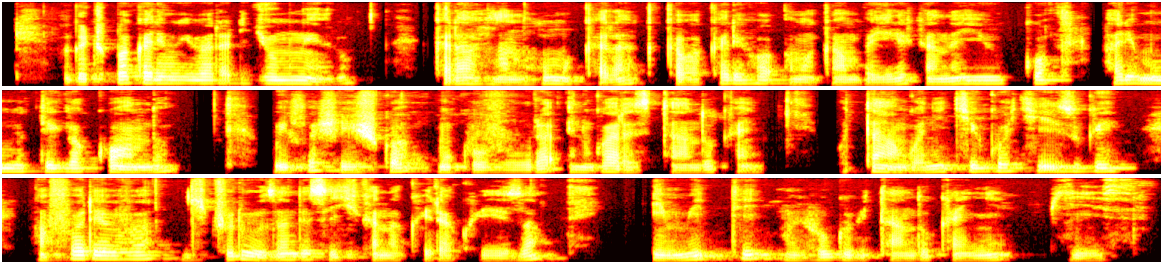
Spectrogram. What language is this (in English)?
Kinyarwanda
